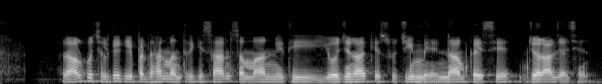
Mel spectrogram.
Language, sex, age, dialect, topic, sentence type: Magahi, male, 18-24, Western, agriculture, statement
